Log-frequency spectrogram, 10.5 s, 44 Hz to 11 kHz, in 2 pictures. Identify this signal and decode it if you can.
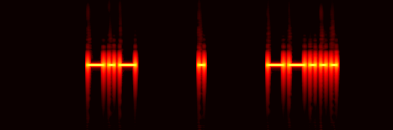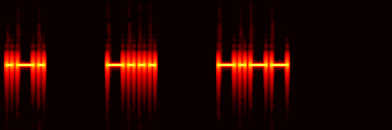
Morse code, heard as a keyed tone, about 17 wpm, spaced as for 8 wpm, 700 Hz. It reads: KE7RBY
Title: USA Call Signs - 4x Character Spacing - 17wpm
